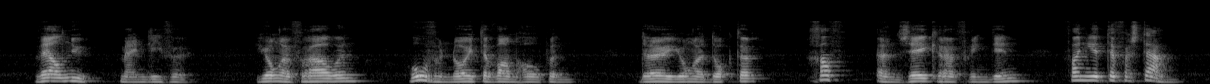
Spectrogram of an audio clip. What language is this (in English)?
Dutch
